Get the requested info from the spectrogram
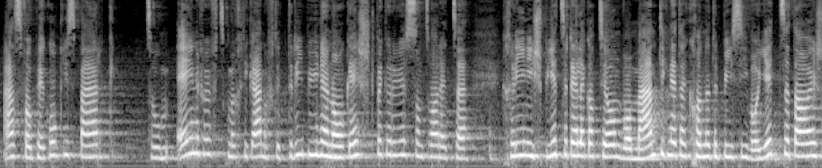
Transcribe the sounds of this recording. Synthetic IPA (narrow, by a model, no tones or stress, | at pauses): ʔɛsfɔʊpʰeːɡʊɡisb̥æɾk | t͡sʊmʔɛɪnəfʏft͡skmœχt̪iɡæːɾrnufd̥ətribyːnənɔɡ̥ɛʃtb̥ɛɡɾyəsəʊntt͡svɑːɾhɛt͡sə | χliːniʃpiət͡səɾdɛlɛɡɑt͡sjoːnʋoɑmːæːntiɡnɪd̥hɛtχœnːəd̪əɾbiːsiːʋojɛt͡səd̥ɑːɪʃ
